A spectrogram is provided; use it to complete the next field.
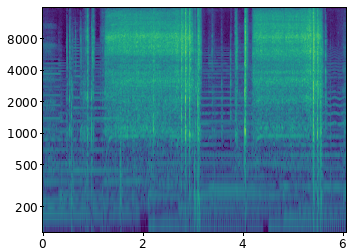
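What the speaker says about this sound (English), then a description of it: "I'm just gonna try to put some of these screws back in" Screws going back into a plastic XShot Pro toy blaster: a screwdriver ratchets in quick clicking runs, with sharp plastic knocks and taps scattered throughout, close and fairly loud over a steady background hum.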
